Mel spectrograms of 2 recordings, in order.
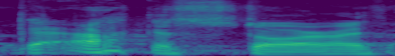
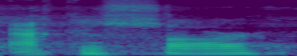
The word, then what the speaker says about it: Akhisar: Very little of the ancient city of Thyatira still exists, but if you were to travel to the modern Turkish city of Akhisar, I think I'm saying that right, Akhisar, it's A-K-H-I-S-A-R, look it up on Google Maps, you will find the ancient ruins of Thyatira right smack dab in the middle of town.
